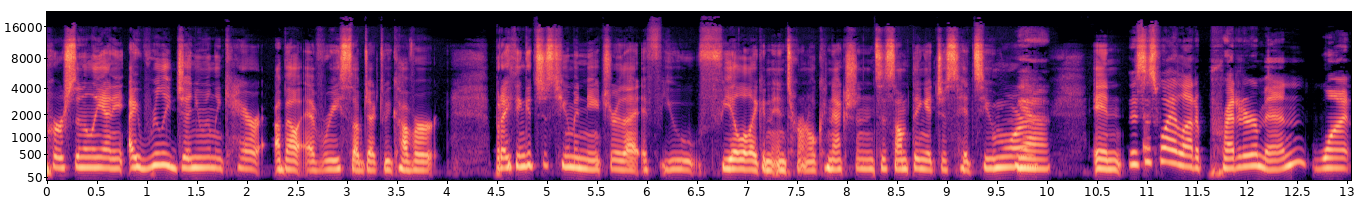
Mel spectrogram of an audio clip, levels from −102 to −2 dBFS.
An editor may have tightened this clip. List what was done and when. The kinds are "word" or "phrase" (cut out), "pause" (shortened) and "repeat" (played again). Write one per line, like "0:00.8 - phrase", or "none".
none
